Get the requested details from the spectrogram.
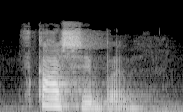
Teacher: Здесь бы является как бы окончанием этого каши, то есть произносится как одно слово с кашей бы, а ударение все на каше. На бы мы не можем сказать с кашей бы. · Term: слово без ударения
